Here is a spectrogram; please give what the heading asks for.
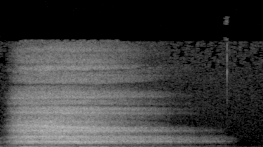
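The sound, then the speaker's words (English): A deep breath let out during a guided relaxation exercise: one long, soft, airy exhale like a sigh that gradually fades to quiet. “Take a deep breath. And let it all go.”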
